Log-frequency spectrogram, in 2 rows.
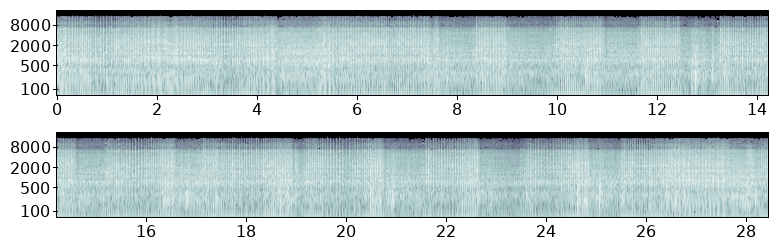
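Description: Swaraj 744 tractor's diesel engine working hard under load as it drags a heavily loaded soil trolley through soft ground. Its sound surges and drops again and again.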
